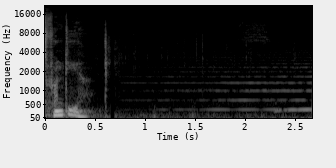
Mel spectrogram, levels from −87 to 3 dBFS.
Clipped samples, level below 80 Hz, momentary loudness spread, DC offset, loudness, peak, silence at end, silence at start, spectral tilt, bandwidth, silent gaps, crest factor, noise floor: under 0.1%; -60 dBFS; 27 LU; under 0.1%; -37 LUFS; -20 dBFS; 0 s; 0 s; -6 dB/octave; 19 kHz; none; 20 dB; -64 dBFS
